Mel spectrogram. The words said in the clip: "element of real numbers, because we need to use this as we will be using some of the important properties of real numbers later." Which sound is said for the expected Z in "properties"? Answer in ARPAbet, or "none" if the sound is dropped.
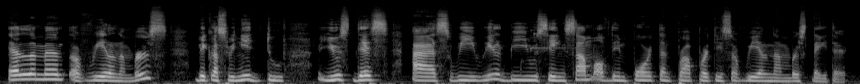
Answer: S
